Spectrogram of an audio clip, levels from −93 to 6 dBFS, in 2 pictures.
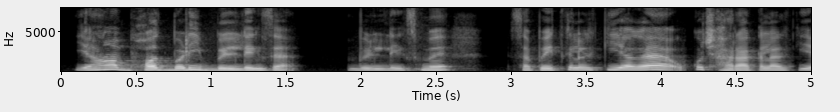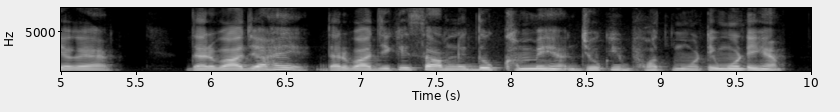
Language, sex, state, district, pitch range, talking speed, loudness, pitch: Hindi, female, Bihar, Jamui, 160-215 Hz, 190 wpm, -22 LUFS, 170 Hz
